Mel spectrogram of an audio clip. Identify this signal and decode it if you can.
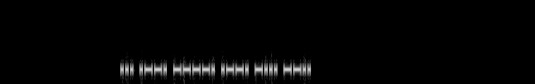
Morse code, heard as a keyed tone, about 47 wpm, 700 Hz. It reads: SP9PBZ
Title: DXCC-100 Call Signs - 6 Characters - Repeated 2x - 50wpm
